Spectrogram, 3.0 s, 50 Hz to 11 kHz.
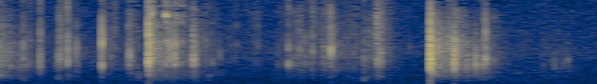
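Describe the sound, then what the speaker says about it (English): Plastic packaging holding new RPM hub carriers for a Traxxas Rustler RC truck is cut and torn open, with close crinkling and rustling and two sharper snaps. "I'm going to go ahead and get my 2 new ones from RPM and cut them open."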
